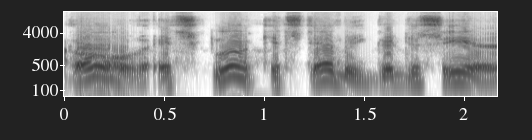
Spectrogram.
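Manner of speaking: mock happy, exuberant female voice, high and swooping. Imitating a clear female voice heard on a recording: imitating a happy female voice. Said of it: "That's a great impersonation of it".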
